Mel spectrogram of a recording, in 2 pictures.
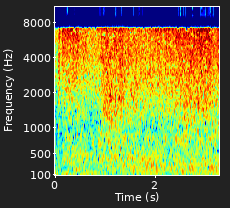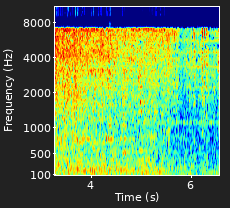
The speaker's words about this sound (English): AJ catches more than a few bumps as the DC-3 rushes across the snow.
